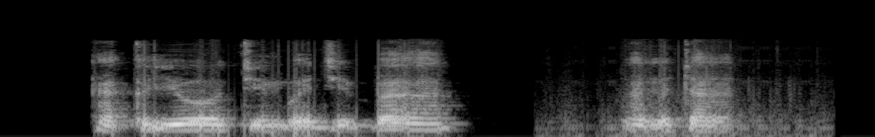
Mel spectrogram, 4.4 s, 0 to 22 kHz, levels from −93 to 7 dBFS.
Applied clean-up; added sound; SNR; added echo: neural separator model SepFormer DNS4.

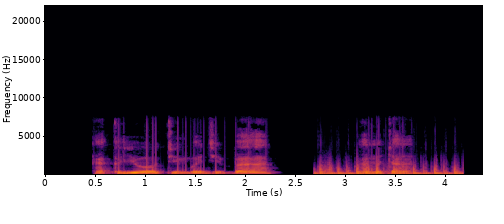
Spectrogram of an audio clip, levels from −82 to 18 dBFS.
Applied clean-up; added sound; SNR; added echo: none; Strum; 1 dB; none.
